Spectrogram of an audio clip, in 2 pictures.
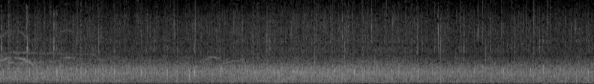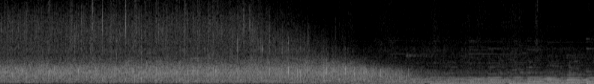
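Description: Sustained audience applause, a dense wash of clapping that holds steady for about twelve seconds, then thins out and fades as a low musical tone rises underneath.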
